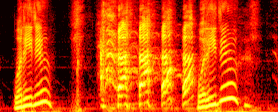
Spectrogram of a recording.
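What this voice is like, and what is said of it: Impression of a street interviewer. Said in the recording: “Let me do an impression.”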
